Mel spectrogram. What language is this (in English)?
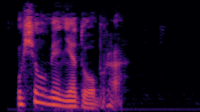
Belarusian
